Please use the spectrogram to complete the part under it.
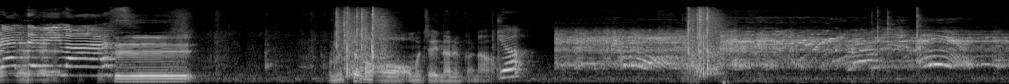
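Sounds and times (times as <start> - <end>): toy belt electronic music and voice: 8.1 - 10.0.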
